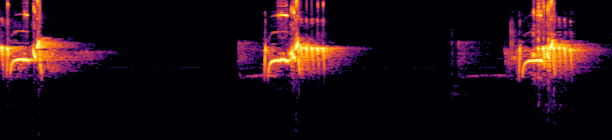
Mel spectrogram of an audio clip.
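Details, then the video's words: Lure call of a bar-winged prinia, prenjak nembak: three loud bursts about every two and a half seconds, each a short rising whistle leading into a buzzy, rattling high trill that fades out. "pancingan suara burung prenjak nembak"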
